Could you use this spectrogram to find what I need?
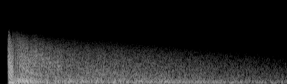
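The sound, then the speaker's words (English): A single grenade explosion, from grenades on a man's belt whose pins were pulled, bursts suddenly and loudly, then rolls off into a long, rumbling decay that fills the remaining seconds. No voices are present. “Another man falls from an arrow, then Shadow leaps past another, lifting the pins from the grenades on his belt as she passes. Before he even realizes what has happened, he is engulfed in an explosion.”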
